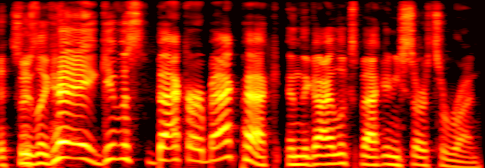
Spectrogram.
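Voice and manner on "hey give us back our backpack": very high, loud shout. Retelling how a companion called out to a man with a backpack: imitating someone yelling. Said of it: "decides this is the time I'm gonna yell at the guy".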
